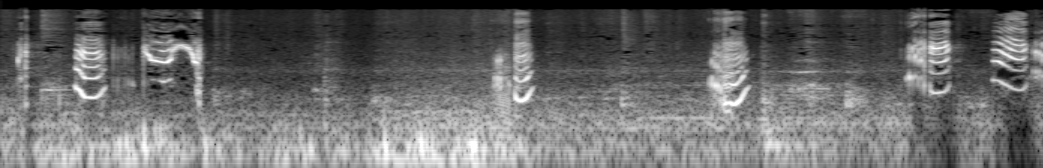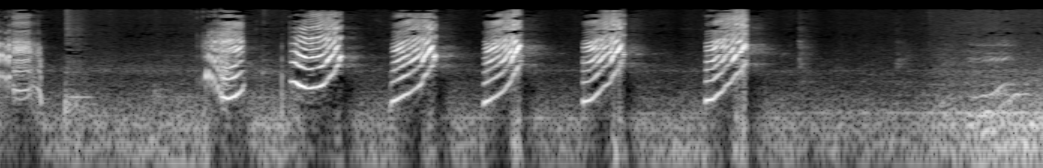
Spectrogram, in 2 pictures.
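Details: Indian ringneck parakeet, a green talking parrot, screeching repeatedly, with harsh arched calls coming about once a second in the second half, and low background voices early on.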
